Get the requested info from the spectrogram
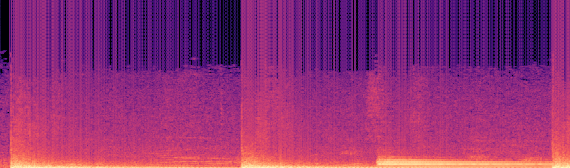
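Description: A large drum struck twice, less than two seconds apart, each stroke leaving a deep boom that slowly dies away. Near the end a bell starts ringing with a steady, lingering tone.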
